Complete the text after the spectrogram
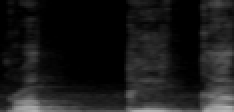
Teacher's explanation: Rabbika, roknya tebal, baknya ditekan karena ada tasdidnya. Rabbika, kafnya dikasih angin sedikit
